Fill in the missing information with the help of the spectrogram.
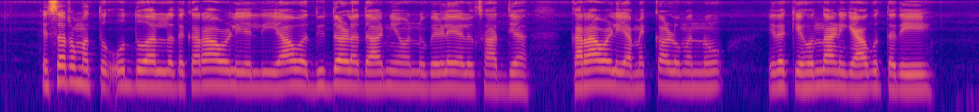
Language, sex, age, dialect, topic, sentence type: Kannada, male, 51-55, Coastal/Dakshin, agriculture, question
